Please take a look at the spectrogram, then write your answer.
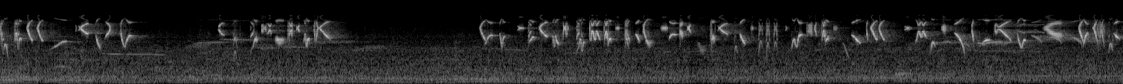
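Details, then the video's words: Canary singing, recorded as a master for teaching other birds: two clusters of rapid high twitters, a quiet gap of about a second and a half, then a long unbroken run of fast, varied, chattering phrases. "Masteran Suara Kenari"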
